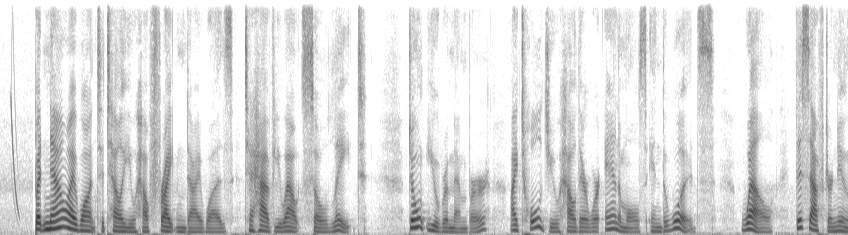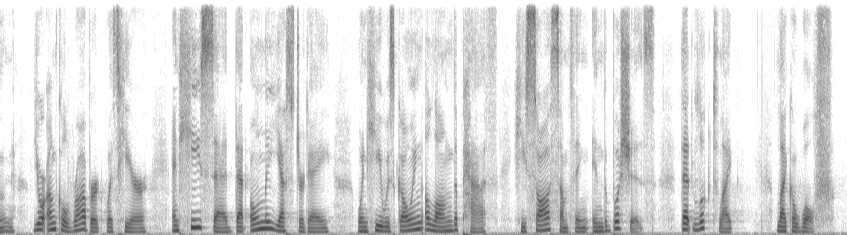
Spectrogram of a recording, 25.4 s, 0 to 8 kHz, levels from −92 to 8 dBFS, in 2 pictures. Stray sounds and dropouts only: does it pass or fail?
fail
